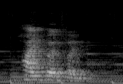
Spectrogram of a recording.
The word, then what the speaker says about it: hyperbole: Pronunciation को focus करिएगा, हाइपरबोली।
